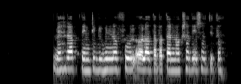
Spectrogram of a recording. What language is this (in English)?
Bangla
